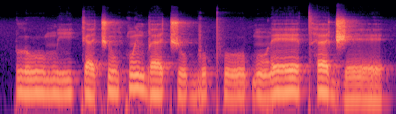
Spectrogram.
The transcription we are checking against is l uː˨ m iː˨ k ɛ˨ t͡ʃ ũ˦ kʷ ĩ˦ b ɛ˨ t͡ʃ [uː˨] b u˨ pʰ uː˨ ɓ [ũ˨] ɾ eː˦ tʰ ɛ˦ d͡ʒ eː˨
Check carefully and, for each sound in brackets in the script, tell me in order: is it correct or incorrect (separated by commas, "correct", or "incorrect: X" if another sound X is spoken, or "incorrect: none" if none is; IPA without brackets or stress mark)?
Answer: incorrect: u˨, correct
